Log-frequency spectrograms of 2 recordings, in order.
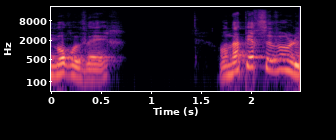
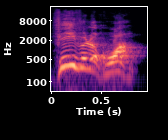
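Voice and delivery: loud raised cheer; shouting; 3 semitones higher, 6 dB louder than usual. A narrator's reading. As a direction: cry it out to the crowd. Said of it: "il cria pour la deuxième fois".

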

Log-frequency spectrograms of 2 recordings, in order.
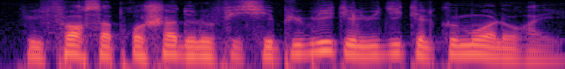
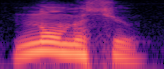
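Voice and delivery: loud, emphatic no; brisk refusal; 3 semitones higher, 7 dB louder than usual. A narrator's reading. Magistrate stopping the prisoner from calling help, sharply. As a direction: cut him off firmly and loudly. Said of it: "dit Villefort en se levant vivement".

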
